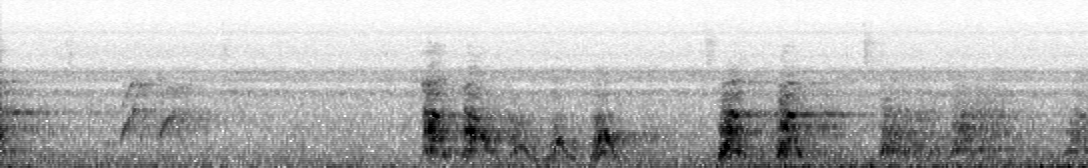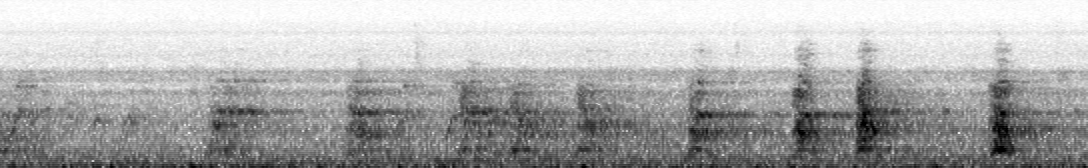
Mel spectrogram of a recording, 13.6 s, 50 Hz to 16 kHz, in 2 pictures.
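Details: Dog barking at 6:02 pm on 2 June 2024. Repeated harmonic barks arrive in irregular clusters, sometimes doubled, growing busier toward the end, with constant low background rumble.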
